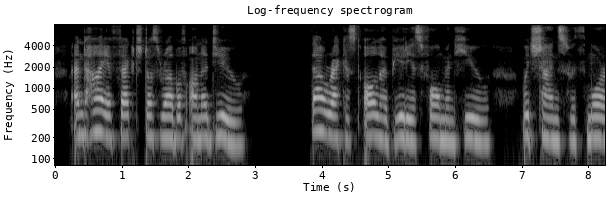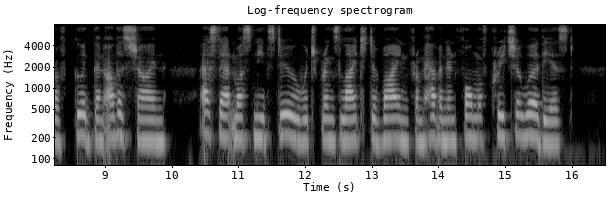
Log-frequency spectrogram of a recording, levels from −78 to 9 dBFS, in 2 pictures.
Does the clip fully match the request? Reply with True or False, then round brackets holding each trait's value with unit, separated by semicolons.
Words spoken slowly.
False (155 wpm)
